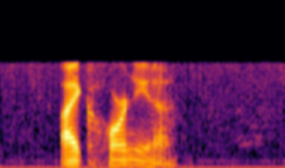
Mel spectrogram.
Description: ike-HOR-nee-uh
